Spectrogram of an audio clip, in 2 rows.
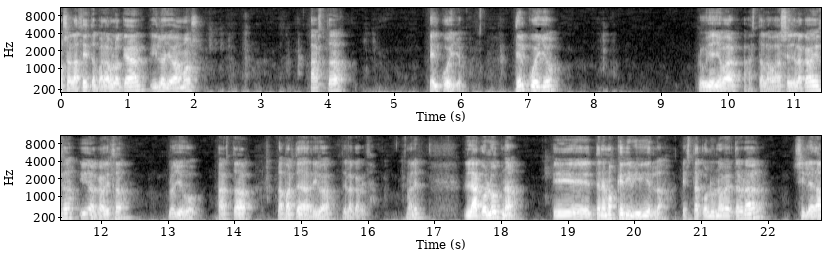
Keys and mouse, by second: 1.3 click, 1.5-6.1 shift+middle drag, 2.5 alt+o, 4.5 g, 6.1 click, 6.4 shift+middle click, 7.1 right click, 8.2 e, 11.0 click, 11.4-13.8 shift+middle drag, 12.0 e, 13.8 click, 14.8-17.2 shift+middle drag, 17.2 right click, 20.6-22.8 shift+middle drag.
